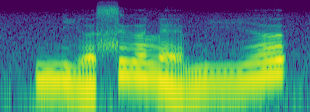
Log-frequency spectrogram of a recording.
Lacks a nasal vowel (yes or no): yes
